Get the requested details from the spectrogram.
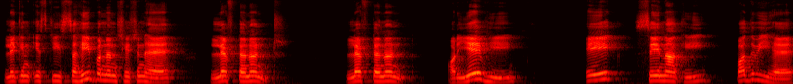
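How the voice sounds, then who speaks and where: A man, teaching pronunciation at an unhurried pace. His voice is high and very bright. He spells each word out one letter at a time, then repeats the correct pronunciation twice. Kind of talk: slow, deliberate classroom explanation.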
